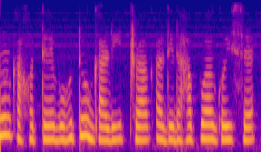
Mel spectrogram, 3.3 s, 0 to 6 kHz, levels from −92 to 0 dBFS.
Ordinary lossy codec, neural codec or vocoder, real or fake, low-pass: none; none; real; 5.4 kHz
